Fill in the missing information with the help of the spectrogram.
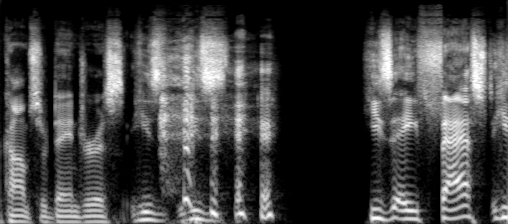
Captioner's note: laughter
